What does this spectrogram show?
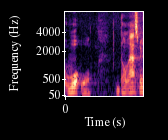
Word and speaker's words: Whitwell: of chattanooga tennessee called whitwell if you're from there they call it what will don't ask me how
